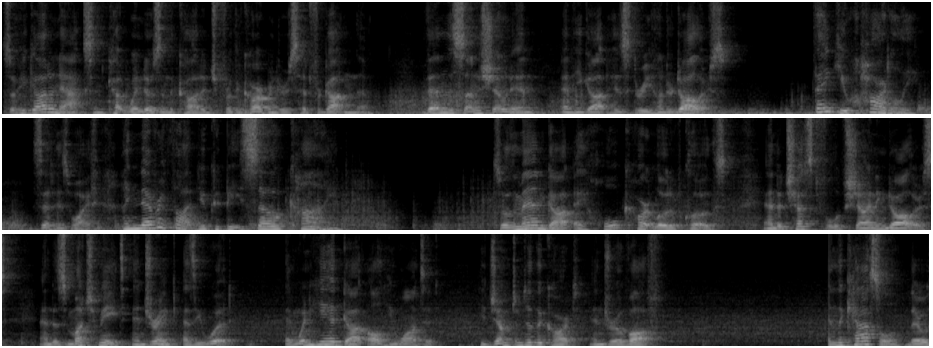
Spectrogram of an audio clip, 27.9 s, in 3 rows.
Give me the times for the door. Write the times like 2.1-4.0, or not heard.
2.3-2.7.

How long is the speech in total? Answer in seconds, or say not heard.
24 s.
